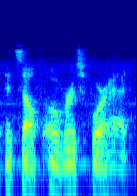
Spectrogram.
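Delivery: ordinary delivery, nothing marked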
